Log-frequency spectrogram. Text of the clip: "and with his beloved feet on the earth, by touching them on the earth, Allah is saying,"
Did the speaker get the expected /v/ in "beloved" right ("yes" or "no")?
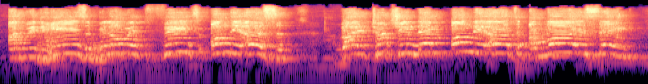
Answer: no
